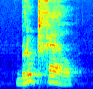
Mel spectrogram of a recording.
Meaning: horny as hell, pointedly sexually aroused
- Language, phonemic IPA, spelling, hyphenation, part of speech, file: Dutch, /blutˈxɛi̯l/, bloedgeil, bloed‧geil, adjective, Nl-bloedgeil.ogg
